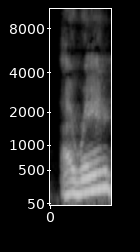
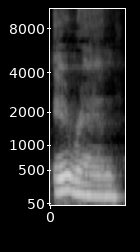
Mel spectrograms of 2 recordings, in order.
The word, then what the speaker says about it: Iran: Now, I was I was tried to somebody tried to coach me into pronouncing Iran and Iraq the same way that I would pronounce Italy. So, Iran, Iraq, I guess I got to work on that.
